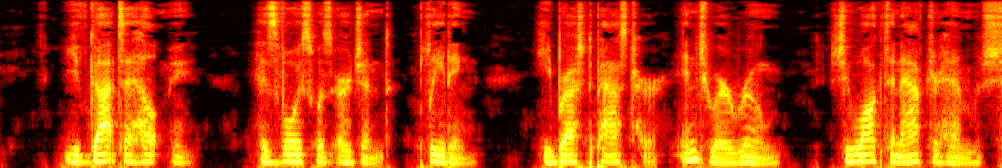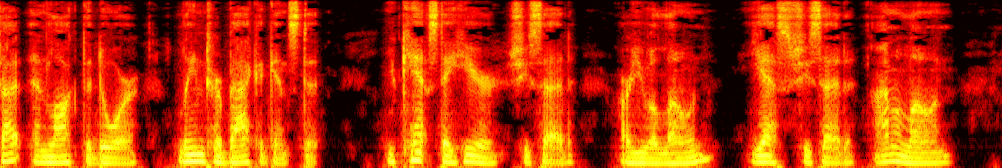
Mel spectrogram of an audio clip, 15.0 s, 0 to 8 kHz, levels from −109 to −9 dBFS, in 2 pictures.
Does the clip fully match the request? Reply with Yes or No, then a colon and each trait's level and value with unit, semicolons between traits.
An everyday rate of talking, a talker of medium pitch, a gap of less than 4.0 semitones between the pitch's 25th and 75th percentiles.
No: average, 185 wpm; low, 105 Hz; average, 3.5 semitones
